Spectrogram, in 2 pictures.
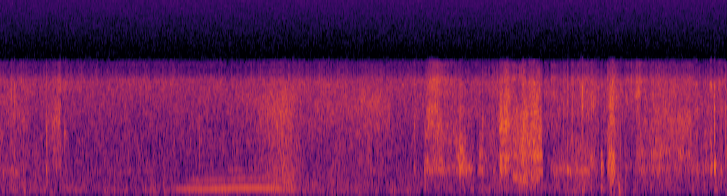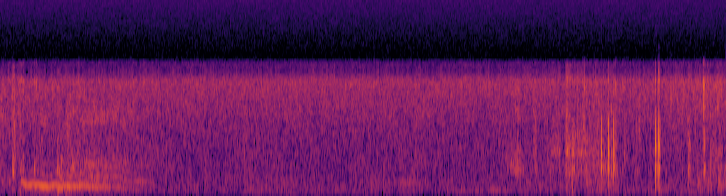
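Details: Elderly male cat asleep, snoring: low, droning snores a few breaths apart over quiet room noise.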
